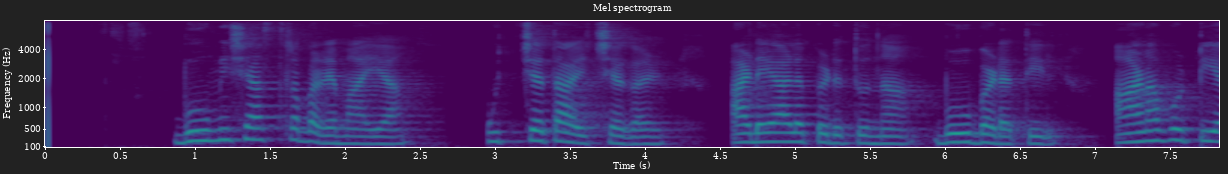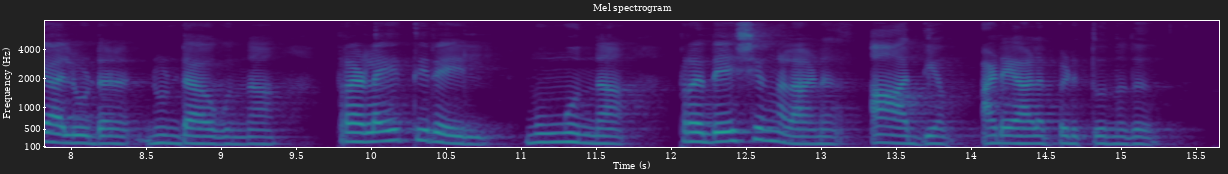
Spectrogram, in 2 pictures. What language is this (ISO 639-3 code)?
mal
